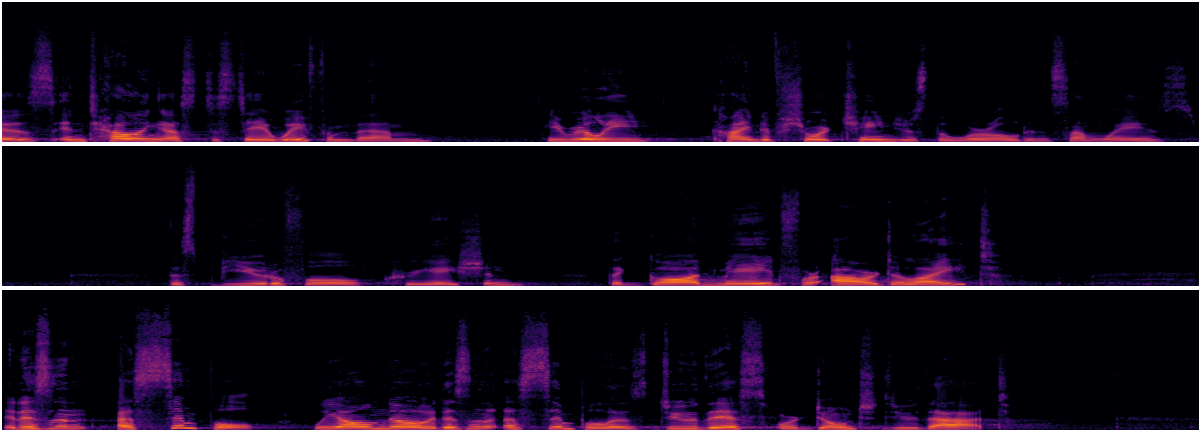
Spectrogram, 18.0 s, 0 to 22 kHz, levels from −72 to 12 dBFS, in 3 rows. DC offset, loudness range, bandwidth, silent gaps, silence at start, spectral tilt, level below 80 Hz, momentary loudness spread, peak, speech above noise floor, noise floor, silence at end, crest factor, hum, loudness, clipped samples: under 0.1%; 9 LU; 18 kHz; none; 0 s; -4 dB/octave; -82 dBFS; 16 LU; -4 dBFS; 39 dB; -62 dBFS; 1 s; 20 dB; none; -23 LUFS; under 0.1%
